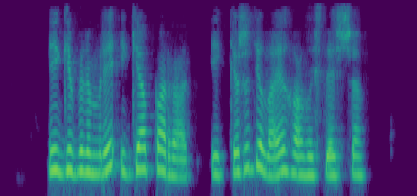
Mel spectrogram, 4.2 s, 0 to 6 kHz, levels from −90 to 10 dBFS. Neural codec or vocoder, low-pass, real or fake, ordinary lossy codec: none; 5.4 kHz; real; AAC, 32 kbps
